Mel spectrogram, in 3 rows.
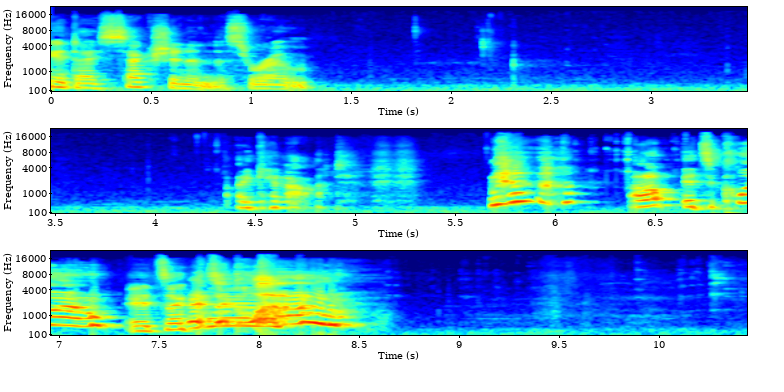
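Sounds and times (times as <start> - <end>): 
speech: 0.0 - 1.4, 4.4 - 5.1, 5.7 - 8.5
quiet low hum: 0.0 - 10.4
glasses clinking in a toast: 7.7 - 10.4.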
